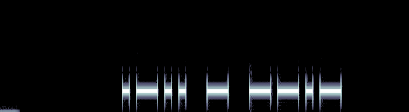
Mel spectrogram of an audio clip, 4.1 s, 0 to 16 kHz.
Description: Morse code, heard as a keyed tone, about 17 wpm, 700 Hz. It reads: LTQ
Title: USA Call Sign Postfixes - 3 Letters 17wpm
